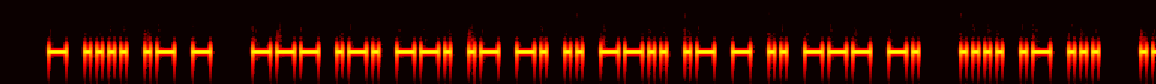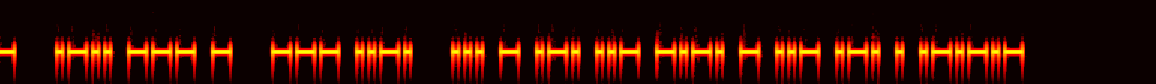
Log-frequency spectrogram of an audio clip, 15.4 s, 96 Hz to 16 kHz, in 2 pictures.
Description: Morse code, heard as a keyed tone, about 32 wpm, 700 Hz. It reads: THAT ORGANIZATION HAS A LOT OF STRUCTURE.
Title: Sentences from Top 1000 Words - Review Part 6 - 30wpm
